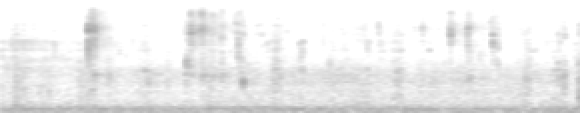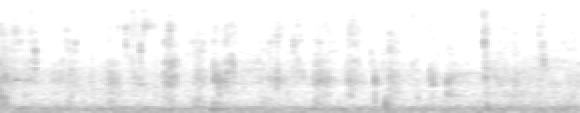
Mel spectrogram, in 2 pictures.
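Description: Eating sounds up close: scattered crunching and clicking of chewing, as tortilla chips and a burrito bowl are eaten, with the sharpest clicks in the first second and a half. A faint steady low hum runs underneath.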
